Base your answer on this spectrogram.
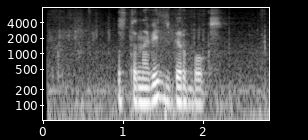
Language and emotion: Russian, neutral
